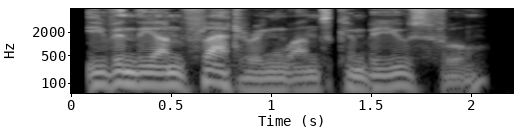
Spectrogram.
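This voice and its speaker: Man playing a deep-voiced, courteous police inspector. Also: fast, vocal fry, no room sound, clean studio sound, exaggerated voice. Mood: mild, diplomatic. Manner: mild, polite, dryly understated. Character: calm, courteous, diplomatic male police inspector.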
